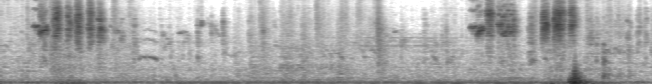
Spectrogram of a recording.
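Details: Pet budgerigar, described as happy while eating greens, giving bursts of scratchy, buzzy chatter near the start and again near the end, with quiet clicks and low rumbling background noise between.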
